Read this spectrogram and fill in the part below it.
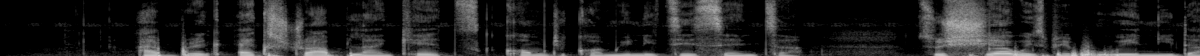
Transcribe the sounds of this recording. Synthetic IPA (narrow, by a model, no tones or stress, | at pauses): aɪbɹĩŋɡɛkstɹablãŋkʰɛtskʰɔ̃mdikʰɔmjunitʰisɛ̃ntʰa | tʰuʃɛwiðpipʰuwenida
